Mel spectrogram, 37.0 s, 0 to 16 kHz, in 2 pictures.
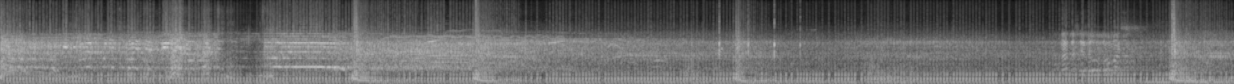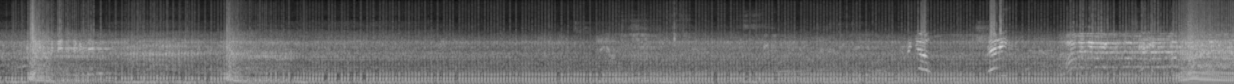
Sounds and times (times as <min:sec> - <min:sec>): Speech: 0:00.0 - 0:05.0, 0:15.8 - 0:17.1, 0:18.8 - 0:20.2, 0:27.3 - 0:28.5, 0:29.5 - 0:32.5, 0:33.2 - 0:33.7, 0:34.4 - 0:36.4.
